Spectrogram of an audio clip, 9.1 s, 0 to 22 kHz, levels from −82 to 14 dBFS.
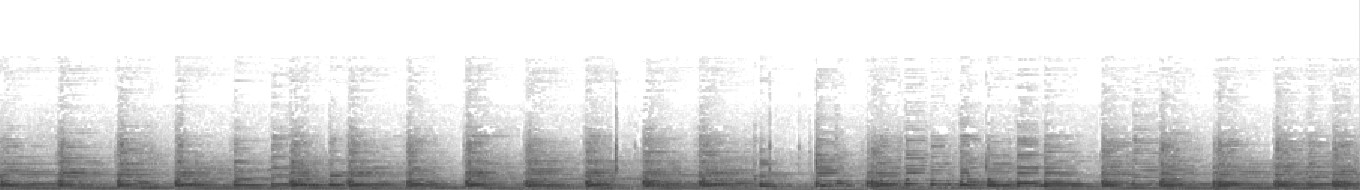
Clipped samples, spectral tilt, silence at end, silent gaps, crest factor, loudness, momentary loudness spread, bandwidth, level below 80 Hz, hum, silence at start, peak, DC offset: under 0.1%; -5 dB/octave; 0 s; none; 14 dB; -15 LUFS; 3 LU; 11.5 kHz; -42 dBFS; none; 0 s; 0 dBFS; under 0.1%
